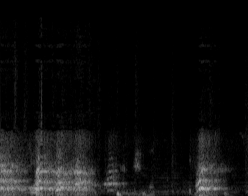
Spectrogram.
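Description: Dogs bark loudly: a long run of overlapping barks, a few quieter yips in a brief pause, then another sharp burst of barking.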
